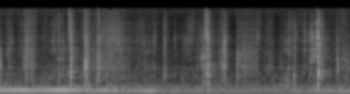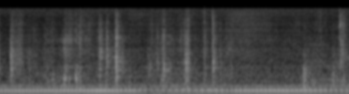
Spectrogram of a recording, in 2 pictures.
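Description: A deck of tarot cards being shuffled and handled by hand: soft, irregular card rustles and sharp little clicks. A low, steady hum runs underneath.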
